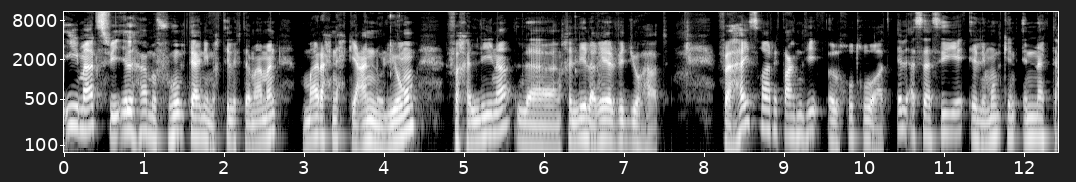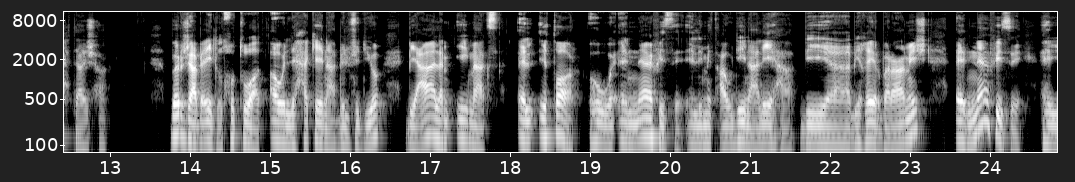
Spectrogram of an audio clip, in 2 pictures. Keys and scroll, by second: 4.3 ctrl+g, 6.5 ctrl+shift+_.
